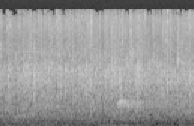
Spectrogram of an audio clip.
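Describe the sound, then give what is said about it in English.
Steady audience applause for a band member fills the whole moment, a dense wash of many hands clapping at a fairly loud, even level with no voices standing out. “Round of applause for …, please.”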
